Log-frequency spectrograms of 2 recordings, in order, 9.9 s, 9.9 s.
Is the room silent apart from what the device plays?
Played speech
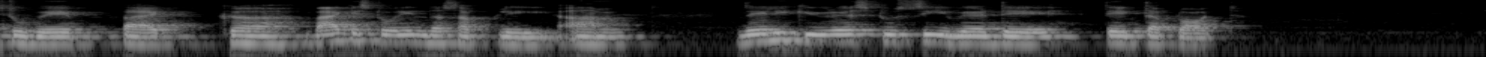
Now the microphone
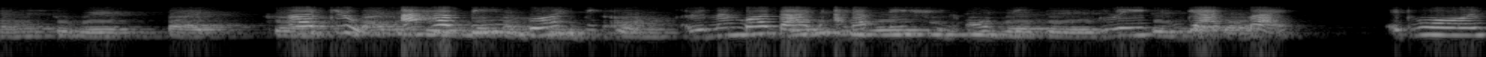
No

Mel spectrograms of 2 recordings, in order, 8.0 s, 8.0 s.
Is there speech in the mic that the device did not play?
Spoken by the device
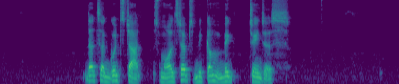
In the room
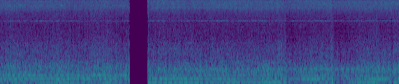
No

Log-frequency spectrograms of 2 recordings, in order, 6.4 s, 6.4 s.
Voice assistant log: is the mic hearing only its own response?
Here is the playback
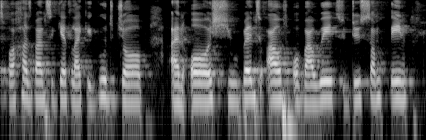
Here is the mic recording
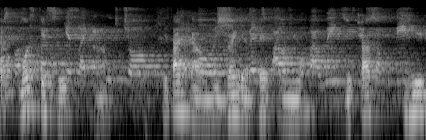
No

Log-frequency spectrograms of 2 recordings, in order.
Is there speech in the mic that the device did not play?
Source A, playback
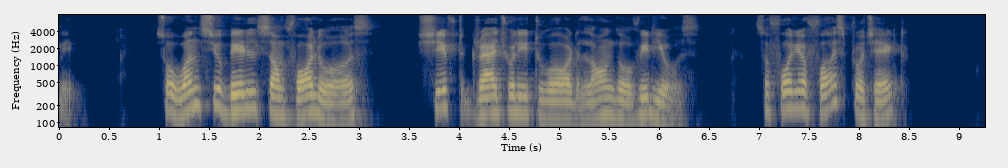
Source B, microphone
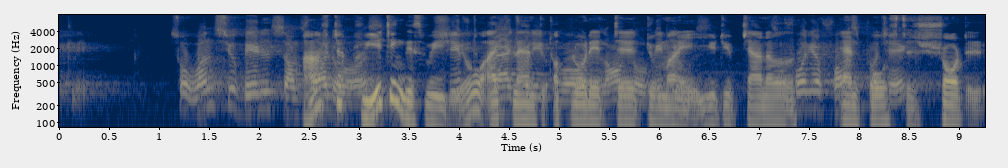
Yes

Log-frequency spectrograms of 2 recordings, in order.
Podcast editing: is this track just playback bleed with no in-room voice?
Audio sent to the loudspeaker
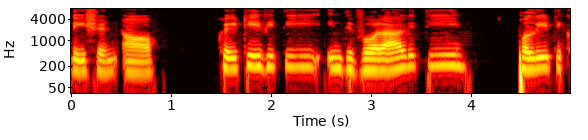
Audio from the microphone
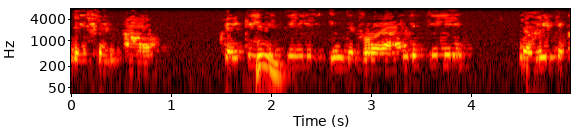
No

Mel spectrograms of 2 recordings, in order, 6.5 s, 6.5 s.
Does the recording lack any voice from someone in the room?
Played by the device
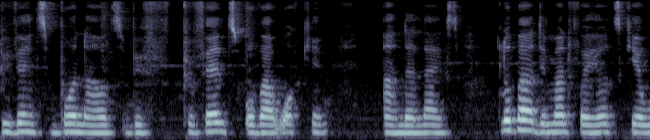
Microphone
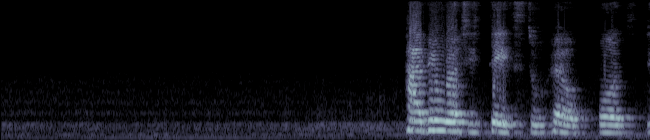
No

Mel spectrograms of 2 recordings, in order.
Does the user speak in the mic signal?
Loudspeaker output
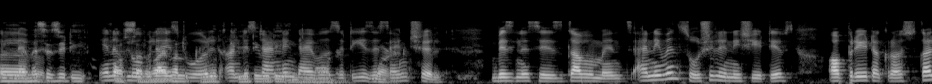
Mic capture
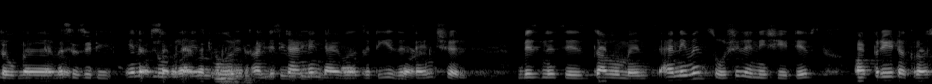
Yes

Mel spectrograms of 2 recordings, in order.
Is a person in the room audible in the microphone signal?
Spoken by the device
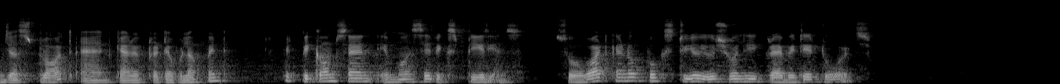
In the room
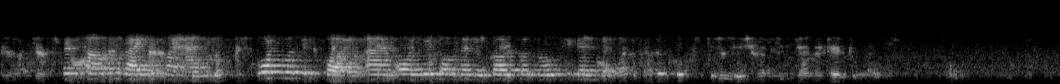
Yes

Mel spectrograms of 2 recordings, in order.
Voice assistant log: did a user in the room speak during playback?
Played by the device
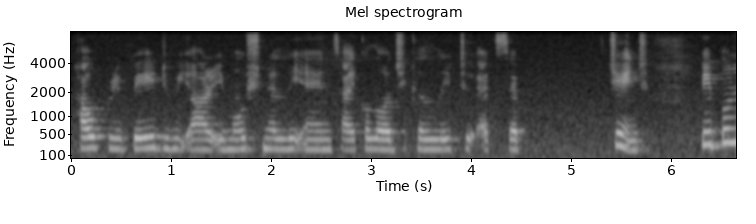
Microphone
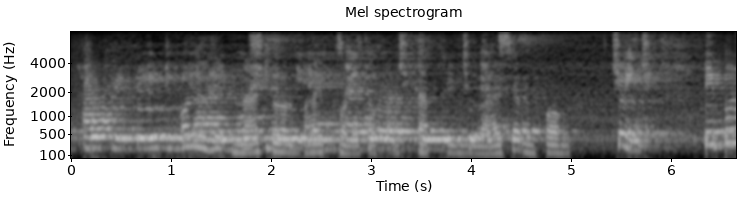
Yes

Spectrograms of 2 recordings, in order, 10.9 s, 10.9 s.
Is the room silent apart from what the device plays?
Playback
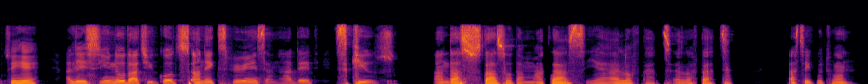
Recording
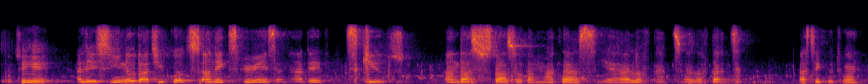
Yes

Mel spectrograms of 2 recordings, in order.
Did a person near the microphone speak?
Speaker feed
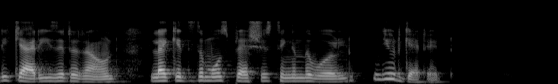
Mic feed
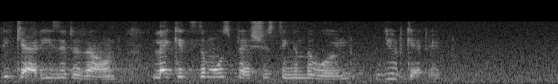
No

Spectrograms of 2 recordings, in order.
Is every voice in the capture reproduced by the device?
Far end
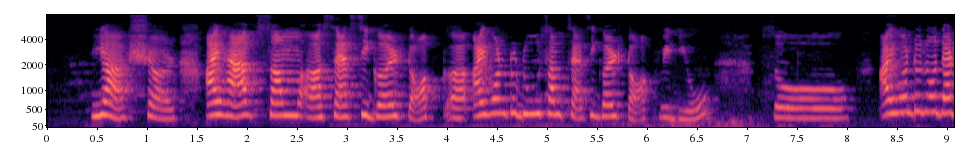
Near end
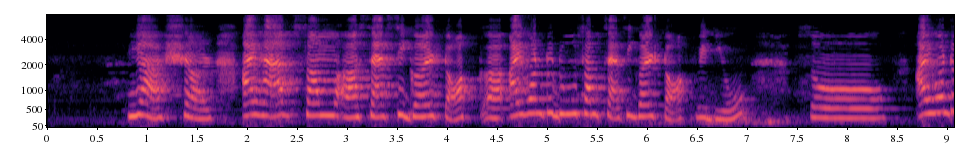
Yes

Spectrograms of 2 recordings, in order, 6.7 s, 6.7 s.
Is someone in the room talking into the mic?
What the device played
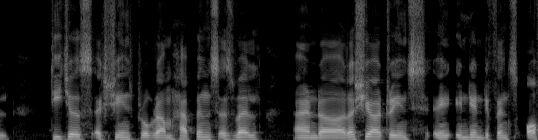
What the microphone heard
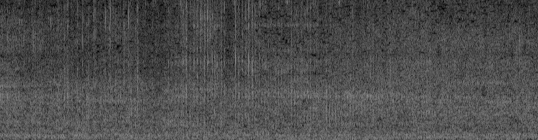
No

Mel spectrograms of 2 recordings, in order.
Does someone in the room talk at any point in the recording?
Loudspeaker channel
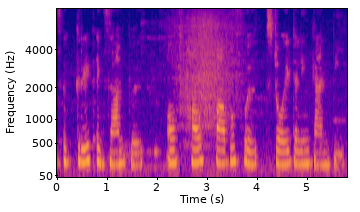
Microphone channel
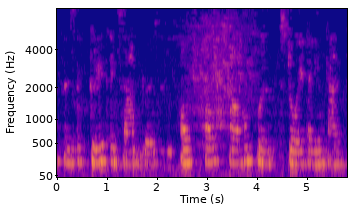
No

